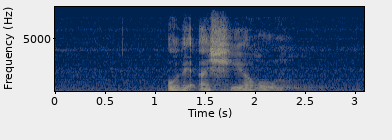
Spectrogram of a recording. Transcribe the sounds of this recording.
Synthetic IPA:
ʊbɛʔaʃiaɣʊ

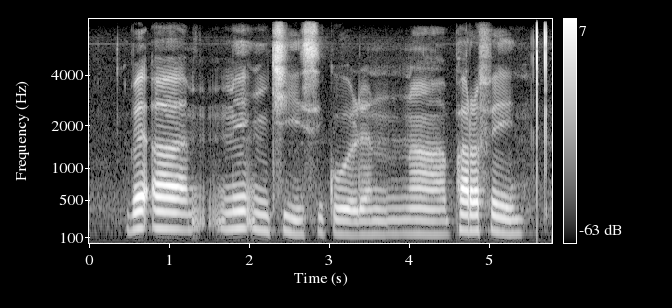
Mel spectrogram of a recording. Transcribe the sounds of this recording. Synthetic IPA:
βɛʔa | min̩t͡ʃʰisikʼuɺɛnapʰaɾafeːni

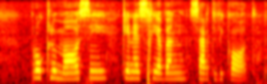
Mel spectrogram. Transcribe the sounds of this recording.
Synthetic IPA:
prɔklumɑːsikɛnəsχiəvəŋsærtifikɑːt

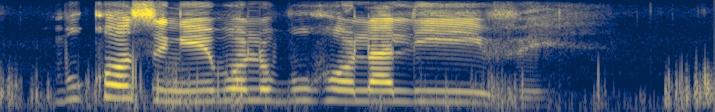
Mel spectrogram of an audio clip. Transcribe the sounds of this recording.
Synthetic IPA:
ɓukʰosiŋɛɓɔloɓuhɔlaliːvɛ

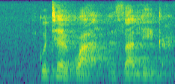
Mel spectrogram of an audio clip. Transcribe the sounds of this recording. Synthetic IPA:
k̬ʼutʰɛkʼwaɛsaliːk̬ʼa

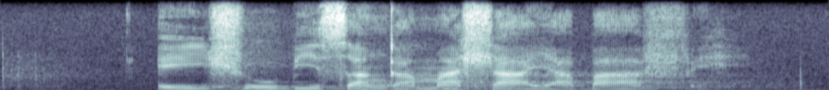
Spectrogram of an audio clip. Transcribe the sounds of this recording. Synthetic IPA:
ejiɬoɓisaŋɡʱamaɬajaɓaːfɛ

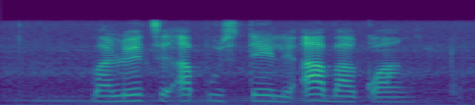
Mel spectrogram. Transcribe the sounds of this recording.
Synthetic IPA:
malwet͡sʼɪʔapʼustʼɛlɛʔabakʼwaːŋ̩

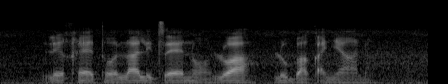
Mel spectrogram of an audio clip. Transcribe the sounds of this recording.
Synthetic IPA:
lɪk͡xʰɛtʰɔlalɪt͡sʼɛnɔlwa | lʊbakʼaɲaːna

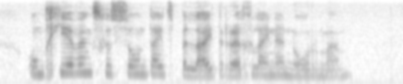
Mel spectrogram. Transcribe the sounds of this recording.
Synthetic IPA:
ʔɔmχiəvəŋsχəsɔntɦəjtsbəlɛjtrəχlɛjnənɔrmə

